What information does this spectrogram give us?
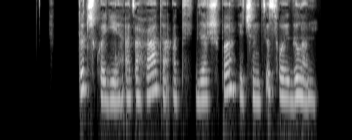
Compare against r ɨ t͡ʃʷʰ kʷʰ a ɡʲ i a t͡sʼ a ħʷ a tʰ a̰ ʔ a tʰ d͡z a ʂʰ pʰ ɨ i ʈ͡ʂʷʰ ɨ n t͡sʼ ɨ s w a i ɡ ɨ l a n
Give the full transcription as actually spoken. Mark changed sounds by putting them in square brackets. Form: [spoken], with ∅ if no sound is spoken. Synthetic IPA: r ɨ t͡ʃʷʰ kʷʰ a ɡʲ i a t͡sʼ a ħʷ a tʰ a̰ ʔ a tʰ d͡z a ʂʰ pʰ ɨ i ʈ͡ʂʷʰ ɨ n t͡sʼ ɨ s w a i ɡ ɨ l a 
